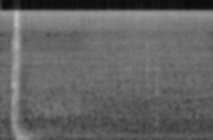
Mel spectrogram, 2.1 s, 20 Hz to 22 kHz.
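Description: A single solid thud about a fifth of a second in: the rear passenger door of a 2020 Subaru Crosstrek being shut. A steady low hum of background noise follows.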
